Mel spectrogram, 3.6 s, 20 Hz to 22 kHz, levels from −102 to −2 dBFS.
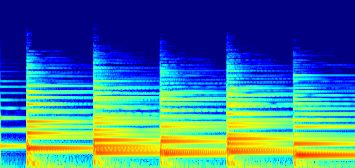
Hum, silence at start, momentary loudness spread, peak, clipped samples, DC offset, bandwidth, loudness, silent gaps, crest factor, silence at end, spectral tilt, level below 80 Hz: none; 0 s; 5 LU; -8 dBFS; under 0.1%; under 0.1%; 6.6 kHz; -24 LUFS; none; 16 dB; 0 s; -8 dB/octave; -50 dBFS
